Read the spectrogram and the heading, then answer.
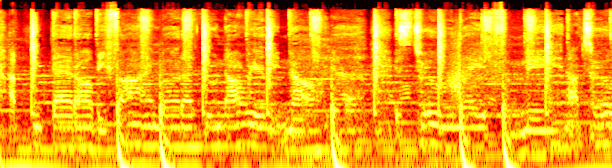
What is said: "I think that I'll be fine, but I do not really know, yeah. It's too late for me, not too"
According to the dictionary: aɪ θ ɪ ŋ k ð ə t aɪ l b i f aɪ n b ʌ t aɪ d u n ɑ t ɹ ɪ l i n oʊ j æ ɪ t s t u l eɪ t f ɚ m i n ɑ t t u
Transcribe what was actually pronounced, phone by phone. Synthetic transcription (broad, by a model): aɪ θ ɪ ŋ k ð ə t aɪ l b i f aɪ n b ʌ t aɪ d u n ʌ t ɹ ɪ l i n oʊ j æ ɪ t s t u l eɪ t f ɚ m i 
